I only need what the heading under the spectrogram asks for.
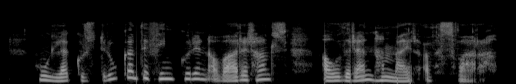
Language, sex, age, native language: Icelandic, female, 50-59, Icelandic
